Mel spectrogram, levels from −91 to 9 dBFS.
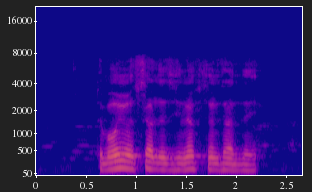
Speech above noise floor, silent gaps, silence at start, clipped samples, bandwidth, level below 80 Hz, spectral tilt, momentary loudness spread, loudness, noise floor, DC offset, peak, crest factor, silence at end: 35 dB; none; 0.65 s; under 0.1%; 8 kHz; -82 dBFS; -6 dB/octave; 13 LU; -44 LUFS; -78 dBFS; under 0.1%; -24 dBFS; 20 dB; 0.45 s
